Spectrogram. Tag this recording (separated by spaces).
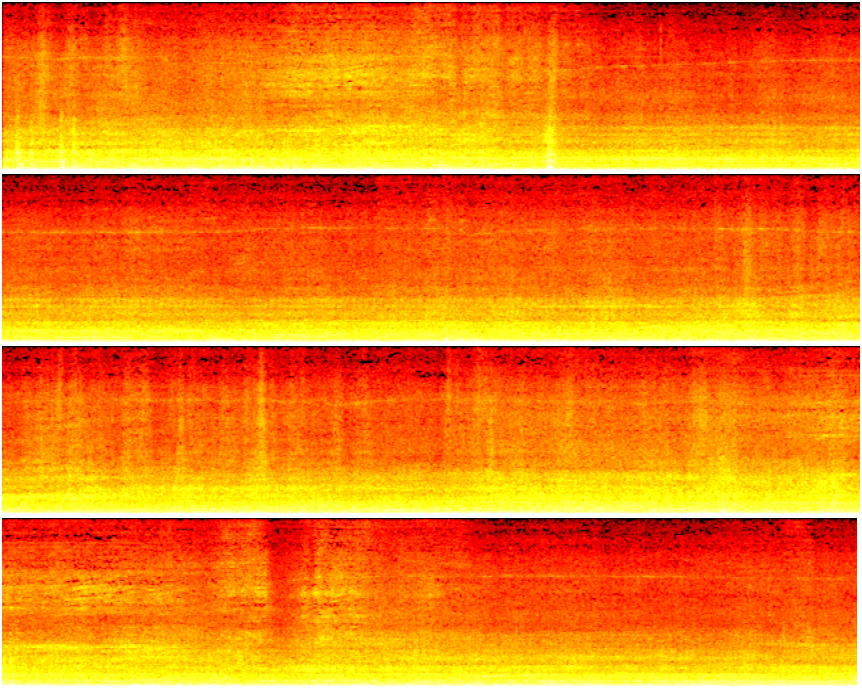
gears dig transport fieldwork loader volvo transportation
